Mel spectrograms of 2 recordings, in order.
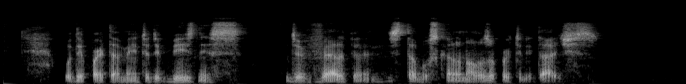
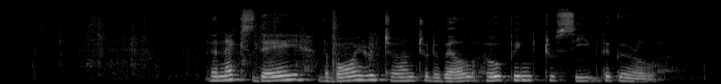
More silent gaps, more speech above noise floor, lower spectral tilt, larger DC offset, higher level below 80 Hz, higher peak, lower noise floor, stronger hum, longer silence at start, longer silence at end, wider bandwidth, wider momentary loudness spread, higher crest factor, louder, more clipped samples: neither; first, 42 dB vs 34 dB; second, -3 dB/octave vs -5 dB/octave; neither; first, -66 dBFS vs -86 dBFS; first, -8 dBFS vs -16 dBFS; about the same, -70 dBFS vs -67 dBFS; neither; second, 0.25 s vs 0.6 s; first, 0.9 s vs 0.55 s; second, 9.6 kHz vs 15.5 kHz; second, 11 LU vs 23 LU; about the same, 22 dB vs 18 dB; first, -28 LUFS vs -34 LUFS; neither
